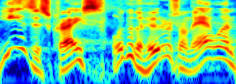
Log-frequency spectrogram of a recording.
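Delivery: fake, bad Canadian accent, very high and swooping. Trying out accents from different countries, now Canada: put-on Canadian accent. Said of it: "Or like if you're in Canada".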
